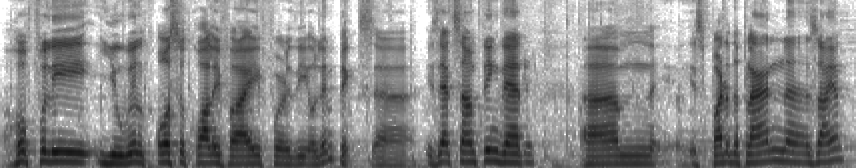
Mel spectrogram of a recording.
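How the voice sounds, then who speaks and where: A Filipino man hosts a conversational interview in a fairly high voice. He feels his way into questions, repeating words. Soft music runs underneath. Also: unhurried, smooth. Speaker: talk show host.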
